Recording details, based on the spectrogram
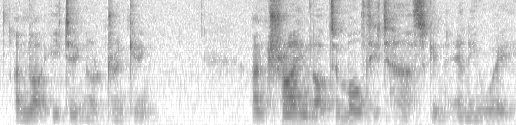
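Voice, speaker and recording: A man with a Scottish accent, medium pitch, ordinary pitch variation and a fairly quick pace. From Scotland. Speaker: Buddhist teacher and author. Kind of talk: reading from his own book.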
